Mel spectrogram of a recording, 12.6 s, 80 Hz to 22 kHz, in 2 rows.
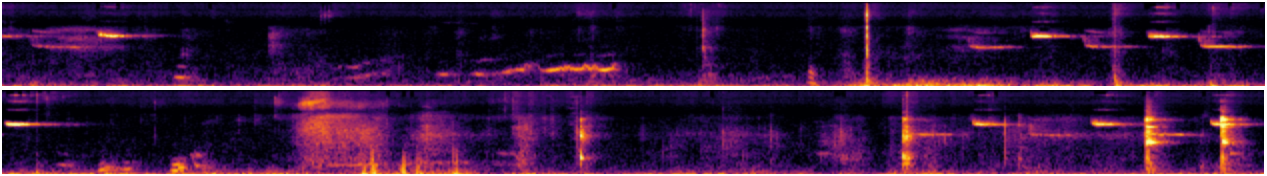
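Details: On a warm, sunny late-winter day, 27 February 2025, with snow melting, small birds sing high, thin whistled notes in short repeated phrases with sharp chirps between. A farmyard with hens has low rumble, clicks and handling noise underneath.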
